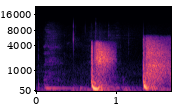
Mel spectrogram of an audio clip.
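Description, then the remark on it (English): Two loud smacking blows land on a face about half a second apart, a punch then a slap, each sharp hit ringing briefly before cutting off, with no voices. “Punch two. Then a slap.”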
